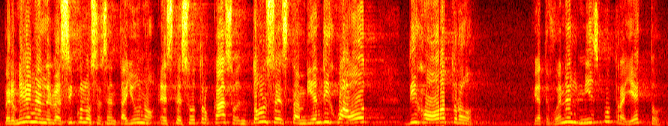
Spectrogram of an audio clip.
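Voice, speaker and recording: A man's voice: high-pitched, lively intonation, normal speed. A man with a Mexican accent preaching a conversational sermon as pastor, acting out the people he quotes. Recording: long hall reverb, faint noise.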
